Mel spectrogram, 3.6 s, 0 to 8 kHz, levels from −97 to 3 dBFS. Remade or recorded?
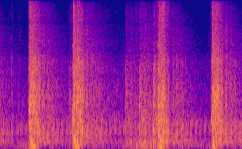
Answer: recorded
